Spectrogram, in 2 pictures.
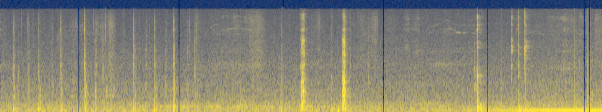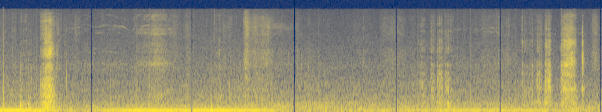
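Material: Paper.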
